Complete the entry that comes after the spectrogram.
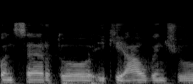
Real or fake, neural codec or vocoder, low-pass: real; none; 7.2 kHz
